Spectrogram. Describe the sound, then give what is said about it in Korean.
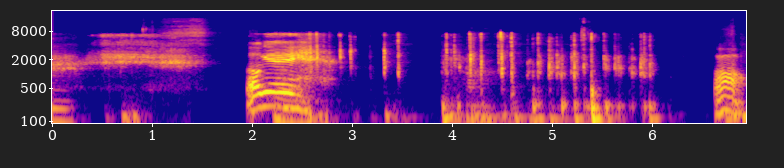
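Rapid, clacky keystrokes from a mechanical gaming keyboard, typed in quick bursts, with a person's voice and breathy sounds in between. “마음에 드는데 이 키보드. 이게 게이밍 할 땐 진짜 좋긴 하겠다.”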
